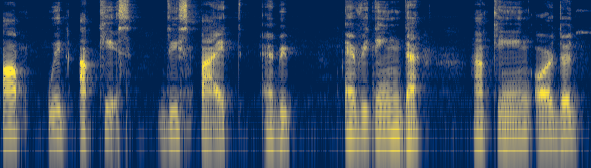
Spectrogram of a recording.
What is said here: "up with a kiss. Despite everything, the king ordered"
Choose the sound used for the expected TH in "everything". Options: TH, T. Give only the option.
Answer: T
